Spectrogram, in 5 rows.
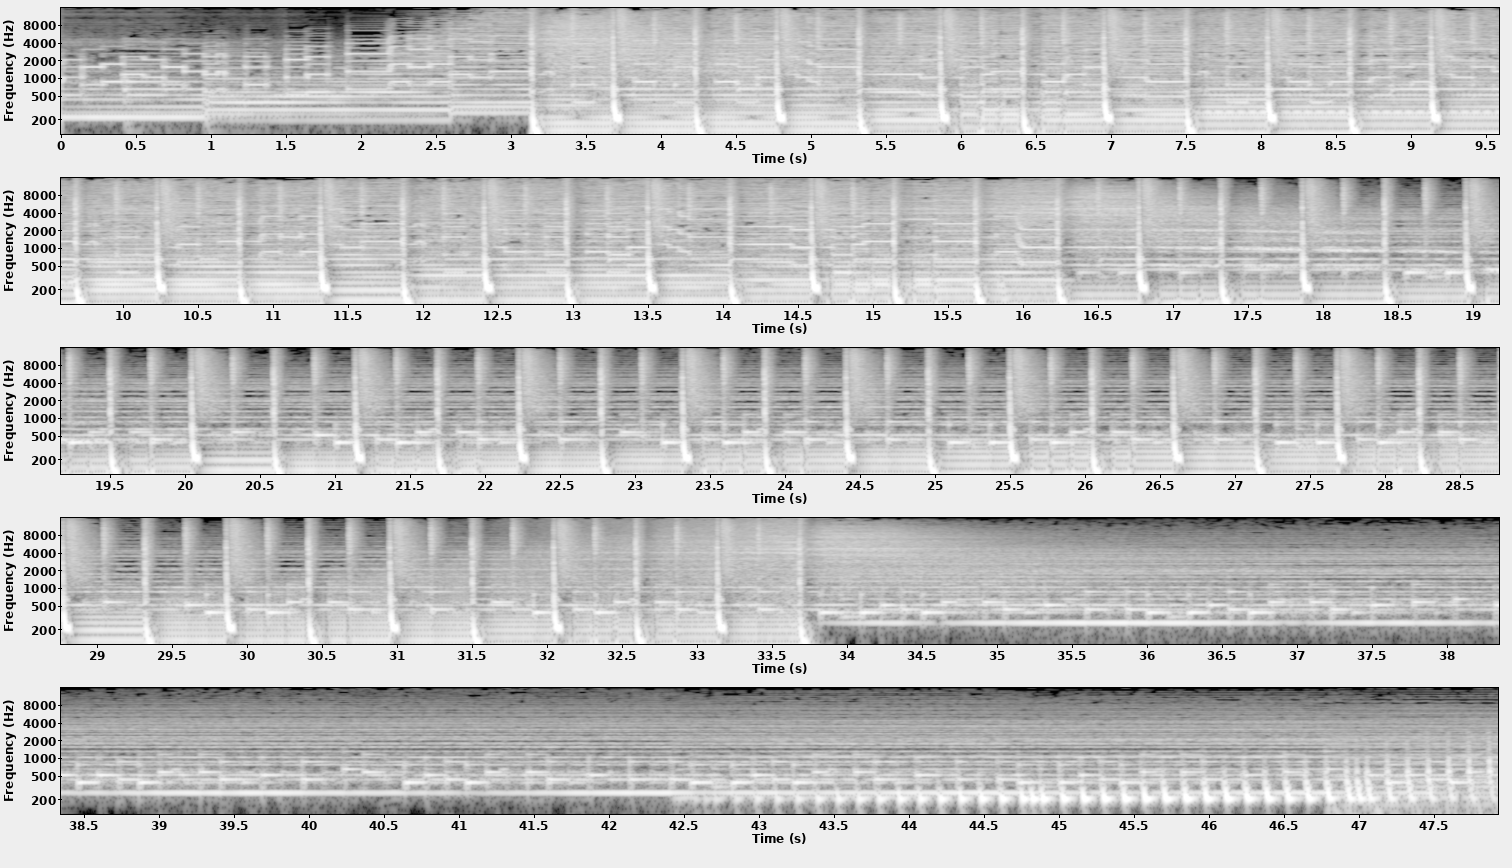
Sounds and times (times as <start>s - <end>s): Background music: 0.0s - 47.9s.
